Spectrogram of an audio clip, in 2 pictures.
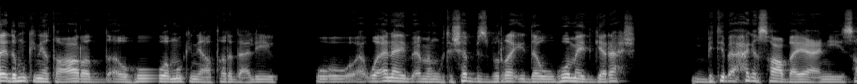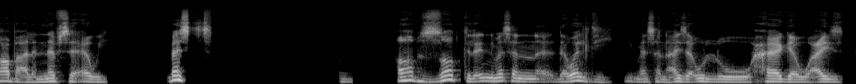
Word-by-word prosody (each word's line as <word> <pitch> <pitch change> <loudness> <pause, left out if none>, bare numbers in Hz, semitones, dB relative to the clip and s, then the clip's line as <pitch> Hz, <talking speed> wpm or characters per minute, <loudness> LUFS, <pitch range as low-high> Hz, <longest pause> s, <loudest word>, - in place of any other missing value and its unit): ده 155 -2 +9
ممكن 150 -3 +2
يتعارض 125 -3 +2
أو 120 -1 -2
هو 140 +3 +1
ممكن 130 -1 0
يعترض 120 +2 -4
عليه 115 +3 -4 0.4
و 125 - -3
و 130 +1 -4
وأنا 155 +3 +4
يبقى 130 -2 -1
م - - -2
متشبث 125 +3 0
بالرأي 130 +2 -1
ده 130 +1 -1
وهو 125 +5 +3
ما 145 -2 +4
يتجرحش، 130 +4 -1 0.6
بتبقى 130 +6 -1
حاجة 175 -2 +2
صعبة 130 -5 +3
يعني 115 0 +1
صعبة 145 +2 +1
على 115 +1 -3
النَفس 140 +4 +1
أوي. 130 -4 -4 0.6
بس 205 -1 +3 1.3
امم، 125 -1 -14 0.5
آه 185 +3 +3
بالضبط، 155 - 0
لأن 150 +3 -1
مثلًا 145 -5 -3
ده 125 +1 -8
والدي. 125 -10 -2
مثلًا 125 -4 -7
عايز 135 0 -2
أقول 130 -1 -2
له 115 -1 -2
حاجة 130 -2 +2
وعايز 120 0 -1
130 Hz, 145 wpm, -22 LUFS, 120-145 Hz, 1.3 s, ده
